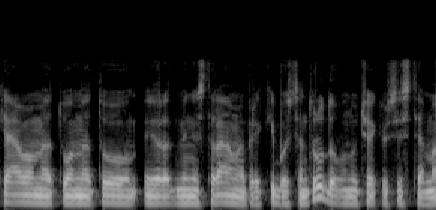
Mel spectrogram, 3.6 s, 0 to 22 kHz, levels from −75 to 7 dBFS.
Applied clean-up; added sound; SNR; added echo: none; none; none; none.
